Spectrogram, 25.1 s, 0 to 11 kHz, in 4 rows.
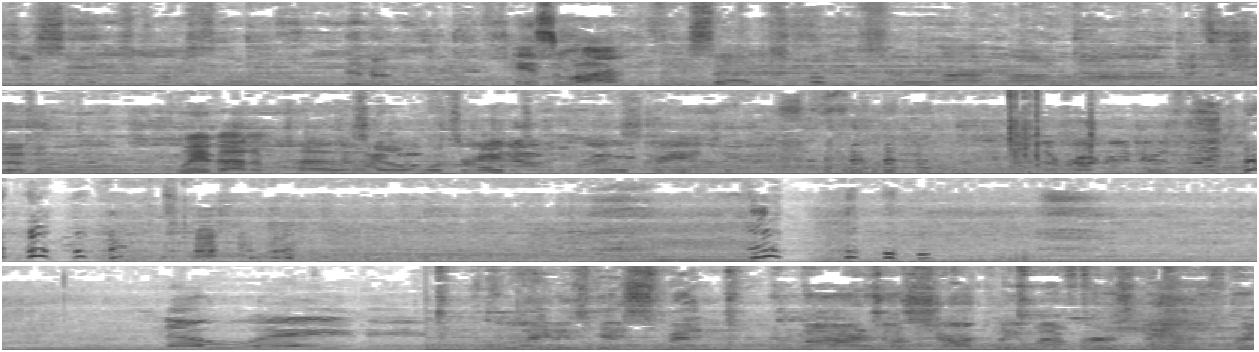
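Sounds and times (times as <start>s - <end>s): music: 0.0s - 16.5s, 19.8s - 25.0s
road rumble inside car: 0.0s - 25.0s
people talking: 2.6s - 6.6s, 7.2s - 10.6s, 11.3s - 14.0s, 19.6s - 25.0s.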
